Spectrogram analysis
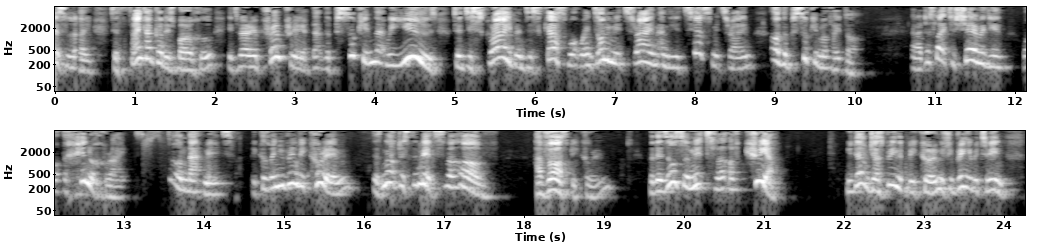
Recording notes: Given over Zoom.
